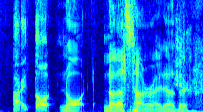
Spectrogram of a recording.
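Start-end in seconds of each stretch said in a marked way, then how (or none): 0.2-1.1 low, put-on movie villain voice. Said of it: "It went a little, like".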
